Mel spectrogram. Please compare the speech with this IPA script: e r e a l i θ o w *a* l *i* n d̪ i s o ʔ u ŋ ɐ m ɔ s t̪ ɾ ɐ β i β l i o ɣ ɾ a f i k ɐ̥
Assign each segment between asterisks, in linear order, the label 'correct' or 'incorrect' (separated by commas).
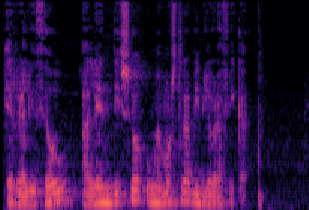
correct, incorrect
